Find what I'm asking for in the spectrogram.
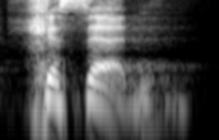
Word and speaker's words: chesed: It's pronounced chesed.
